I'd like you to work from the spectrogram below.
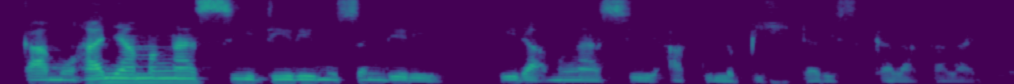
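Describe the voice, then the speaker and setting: A man preaching while voicing Jesus as a grave, rebuking divine figure, speaking low and solemn. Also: flat delivery, fairly quick, dark tone, husky, dry recording. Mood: stern. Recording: dull lo-fi recording.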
